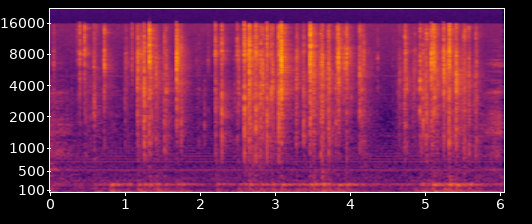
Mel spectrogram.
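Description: Typing on a computer keyboard: a run of irregular keystrokes entering a short phrase.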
